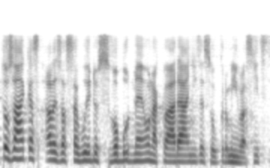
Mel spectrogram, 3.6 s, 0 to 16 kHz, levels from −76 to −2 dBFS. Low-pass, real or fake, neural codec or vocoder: 7.2 kHz; fake; codec, 16 kHz, about 1 kbps, DyCAST, with the encoder's durations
